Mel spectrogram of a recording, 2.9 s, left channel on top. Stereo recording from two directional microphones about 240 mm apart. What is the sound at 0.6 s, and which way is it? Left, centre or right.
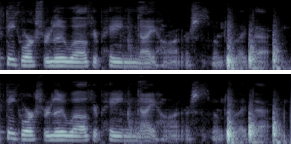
Speech, left.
